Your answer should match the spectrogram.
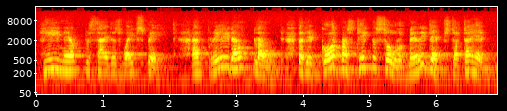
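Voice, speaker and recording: A brisk, capable mother, strict and practical, with a medium-pitched voice. The radio play has faint cassette noise. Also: sing-song. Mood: brisk, urgent. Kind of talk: radio drama acting. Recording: slightly noisy old cassette radio drama.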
